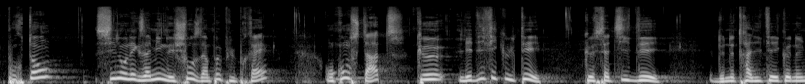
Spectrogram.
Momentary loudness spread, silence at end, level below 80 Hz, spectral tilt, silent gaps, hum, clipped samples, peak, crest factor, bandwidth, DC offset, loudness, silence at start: 9 LU; 0 s; -34 dBFS; -6.5 dB/octave; none; none; under 0.1%; -4 dBFS; 12 dB; 16 kHz; under 0.1%; -16 LUFS; 0.1 s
